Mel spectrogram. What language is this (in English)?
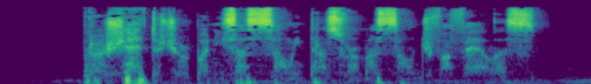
Portuguese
